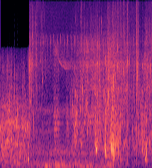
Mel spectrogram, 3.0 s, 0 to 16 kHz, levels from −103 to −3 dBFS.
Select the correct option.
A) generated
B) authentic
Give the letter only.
B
